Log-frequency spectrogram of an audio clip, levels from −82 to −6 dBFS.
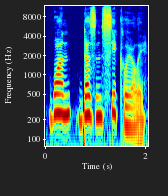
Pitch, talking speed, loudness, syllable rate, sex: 220 Hz, 115 wpm, -16 LUFS, 3.4 syllables/s, female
